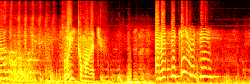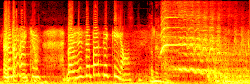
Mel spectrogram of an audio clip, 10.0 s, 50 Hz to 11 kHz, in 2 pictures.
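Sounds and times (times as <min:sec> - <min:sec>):
steady noise: 0:00.0 - 0:09.9
speech: 0:00.7 - 0:04.4, 0:05.1 - 0:09.7
horse neighing with a shrill whinny: 0:08.2 - 0:09.9.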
